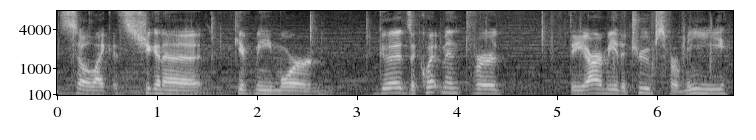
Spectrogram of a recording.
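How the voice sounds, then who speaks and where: Man casually thinking aloud while gaming. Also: medium pitch. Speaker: gaming video host. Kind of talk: casual let's-play commentary.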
